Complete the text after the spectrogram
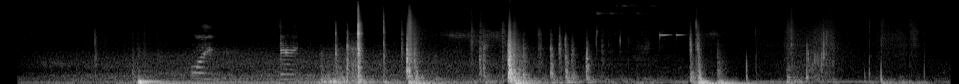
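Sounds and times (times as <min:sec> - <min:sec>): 
car door exterior: 0:01.3 - 0:02.1, 0:03.2 - 0:08.1.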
